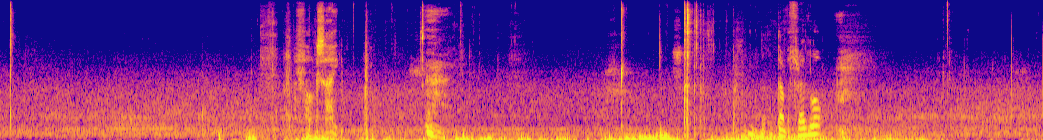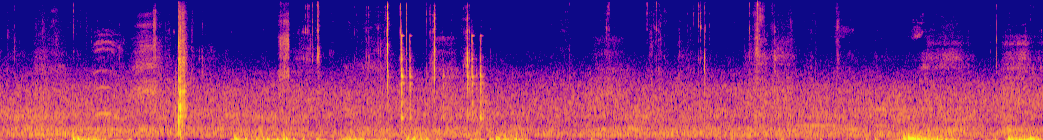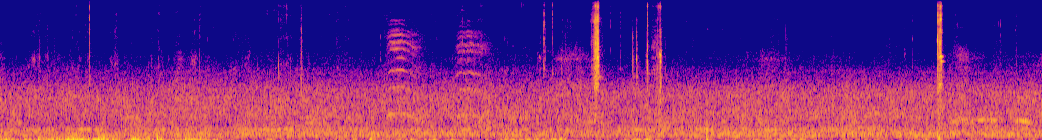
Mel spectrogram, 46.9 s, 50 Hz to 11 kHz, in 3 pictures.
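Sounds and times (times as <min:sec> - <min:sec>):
metal tools ticking on metal: 0:21.6 - 0:23.0
high-pitched animal calls: 0:37.1 - 0:38.7.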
